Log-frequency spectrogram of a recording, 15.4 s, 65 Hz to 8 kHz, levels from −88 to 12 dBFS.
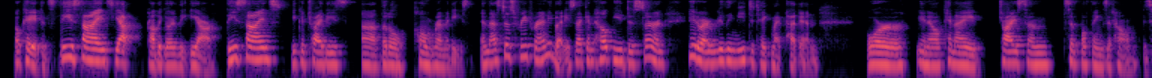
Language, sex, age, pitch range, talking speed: English, female, 40-59, 155-215 Hz, 215 wpm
